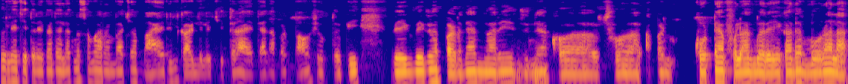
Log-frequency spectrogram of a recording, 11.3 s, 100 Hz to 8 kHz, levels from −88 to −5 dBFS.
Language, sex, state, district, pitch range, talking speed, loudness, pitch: Marathi, male, Maharashtra, Sindhudurg, 90-100 Hz, 120 wpm, -28 LUFS, 95 Hz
